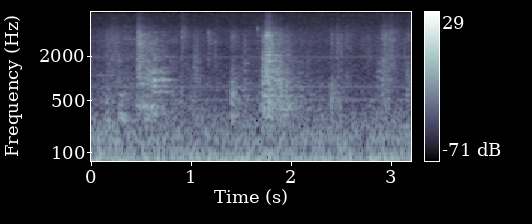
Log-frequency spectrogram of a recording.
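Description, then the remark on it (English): A small door pushed shut, with a few soft bumps and scraping rattles in quick succession against a quiet low hum. No one speaks. “Right, push the door up if you've got the pencils.”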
